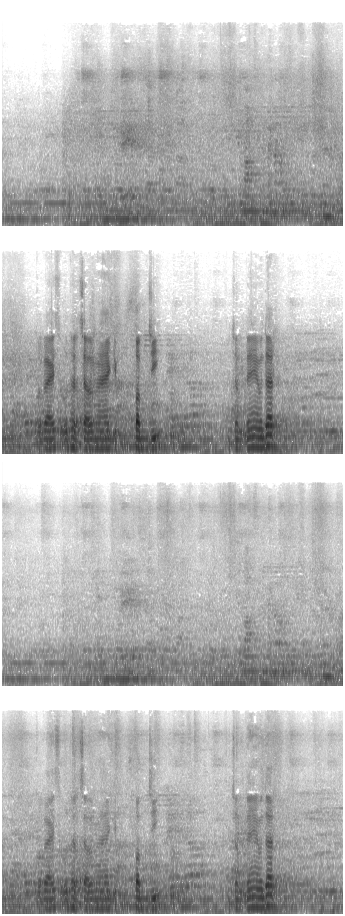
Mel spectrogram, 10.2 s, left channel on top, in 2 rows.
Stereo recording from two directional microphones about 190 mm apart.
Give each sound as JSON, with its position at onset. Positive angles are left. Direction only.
{"t": 5.7, "sound": "a man's voice", "side_deg": -5}
{"t": 8.5, "sound": "a man's voice", "side_deg": -15}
